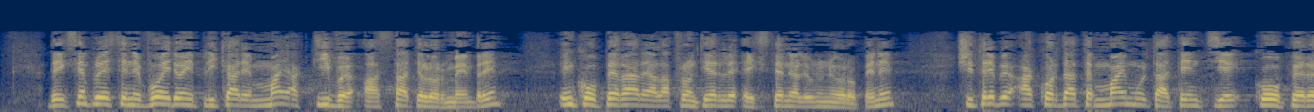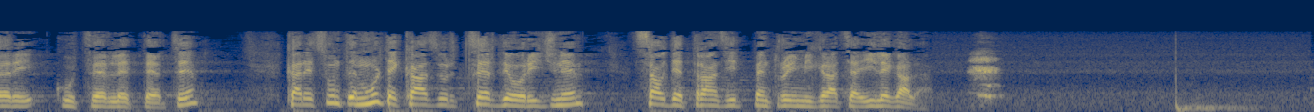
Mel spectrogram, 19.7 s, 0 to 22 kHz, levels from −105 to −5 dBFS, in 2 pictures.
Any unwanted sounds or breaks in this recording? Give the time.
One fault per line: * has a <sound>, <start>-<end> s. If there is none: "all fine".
* has a laugh, 17.1-17.4 s
* has a thud, 18.6-19.5 s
